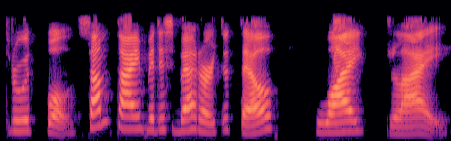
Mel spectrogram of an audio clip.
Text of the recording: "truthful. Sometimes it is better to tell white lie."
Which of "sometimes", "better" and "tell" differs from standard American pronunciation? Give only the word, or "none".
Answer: sometimes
